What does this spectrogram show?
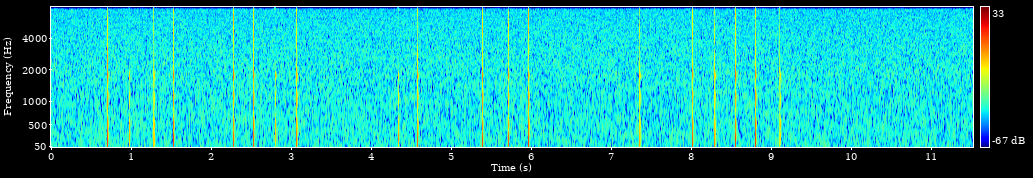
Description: Tap code, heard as taps on a table, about 4 knocks a second. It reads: THE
